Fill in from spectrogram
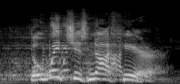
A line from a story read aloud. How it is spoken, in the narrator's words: the shadow on the wall called out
